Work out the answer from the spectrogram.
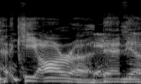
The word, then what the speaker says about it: Kiara Danielle: You said my name wrong. I know, I was in my head. Oh my God, I said it wrong. It's Kiara Danielle.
